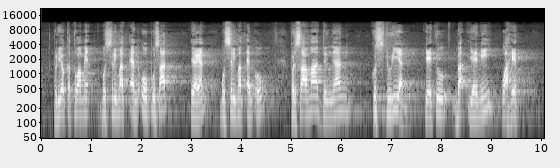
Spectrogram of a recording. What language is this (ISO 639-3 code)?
ind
